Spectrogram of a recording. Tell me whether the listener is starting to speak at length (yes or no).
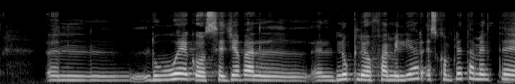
no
